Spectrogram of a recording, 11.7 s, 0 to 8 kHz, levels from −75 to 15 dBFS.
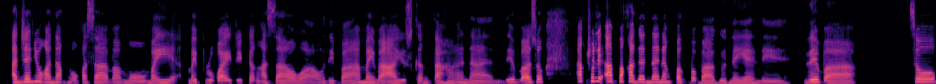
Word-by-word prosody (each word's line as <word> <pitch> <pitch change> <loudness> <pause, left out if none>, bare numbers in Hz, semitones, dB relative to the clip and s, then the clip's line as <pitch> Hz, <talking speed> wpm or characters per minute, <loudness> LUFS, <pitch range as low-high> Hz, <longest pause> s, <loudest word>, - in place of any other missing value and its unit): Andyan 265 +4 +4
yung 270 - +1
anak 225 -1 +1
mo 200 -2 -8
kasama 215 +1 -2
mo 160 -5 -6
may 210 +2 -1 0.2
may 210 +3 -2
provider 210 0 -1
kang 205 -3 -6
asawa, 190 -7 -2
oh 150 - -10
'di 160 -1 -11
ba, 160 +7 -1
may 225 -2 -1
maayos 195 +2 +2
kang 200 -1 -6
tahanan, 180 - -4
'di 235 +1 -2
ba? 220 +1 +4
So, 270 +2 -1 0.4
actually 310 0 +4
apakaganda 265 -4 +5
ng 245 -1 0
pagbabago 185 -5 -1
na 175 - -5
yan 175 0 -3
eh 150 +2 -8 0.2
'di 235 +3 +6
ba? 175 0 0 0.7
So, 275 -1 +4
205 Hz, 160 wpm, -23 LUFS, 180-230 Hz, 0.7 s, di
